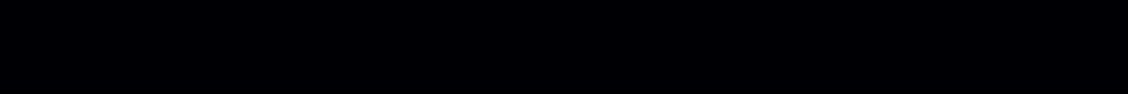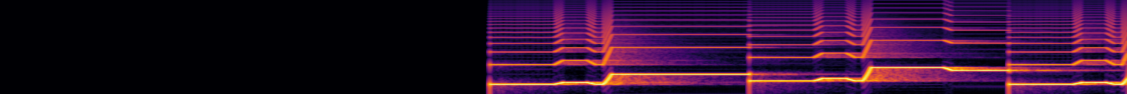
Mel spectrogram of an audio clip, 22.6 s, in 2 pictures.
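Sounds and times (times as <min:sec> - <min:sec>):
synth lead: 0:16.2 - 0:22.5.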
